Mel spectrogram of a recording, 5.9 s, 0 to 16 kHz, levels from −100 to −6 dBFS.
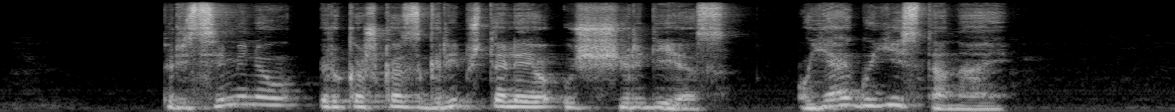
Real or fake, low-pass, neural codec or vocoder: fake; 14.4 kHz; vocoder, 44.1 kHz, 128 mel bands every 512 samples, BigVGAN v2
